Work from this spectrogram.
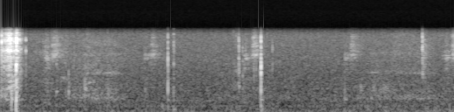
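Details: Quiet indoor room tone with a few sharp clicks and taps, no animal voice.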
